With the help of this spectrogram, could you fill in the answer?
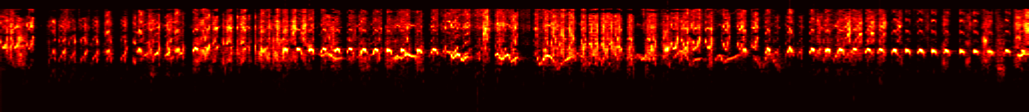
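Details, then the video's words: Silver-eared mesia (Leiothrix argentauris), a lure or decoy bird, in a busy, high-pitched outpouring of chattering notes broken by quick level trills of even, rapid notes. "Tiếng chim Ngũ Sắc mồi | Sounds of Leiothrix argentauris"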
